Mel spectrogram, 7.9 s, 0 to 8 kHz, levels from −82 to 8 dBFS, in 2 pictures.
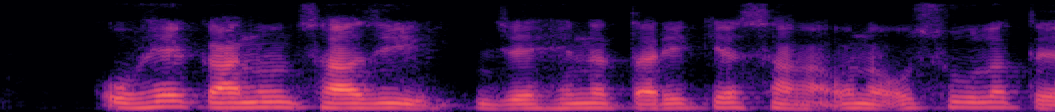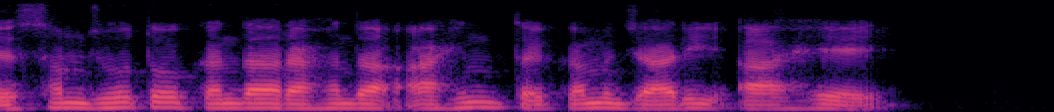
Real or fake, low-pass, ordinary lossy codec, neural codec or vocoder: fake; 7.2 kHz; Opus, 16 kbps; codec, 16 kHz in and 24 kHz out, 1 kbps, XY-Tokenizer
